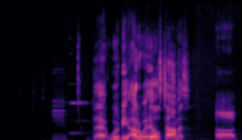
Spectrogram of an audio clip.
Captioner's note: buzzer beeping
